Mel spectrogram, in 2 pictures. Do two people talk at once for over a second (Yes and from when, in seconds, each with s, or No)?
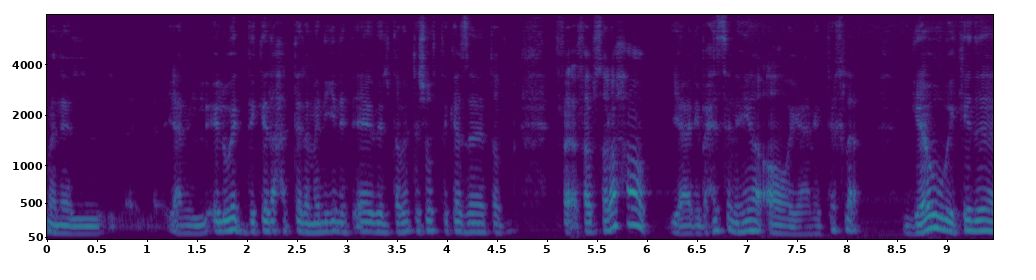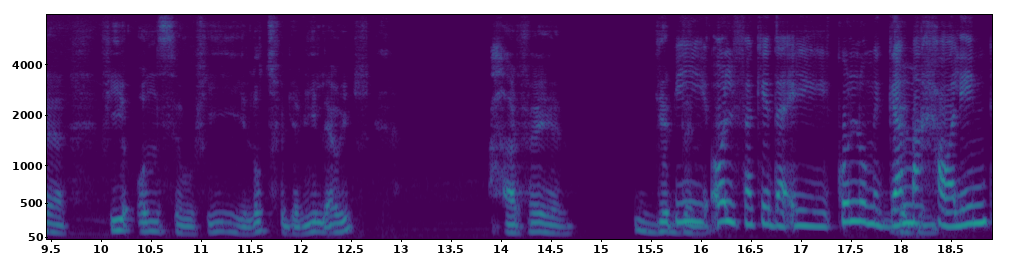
No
